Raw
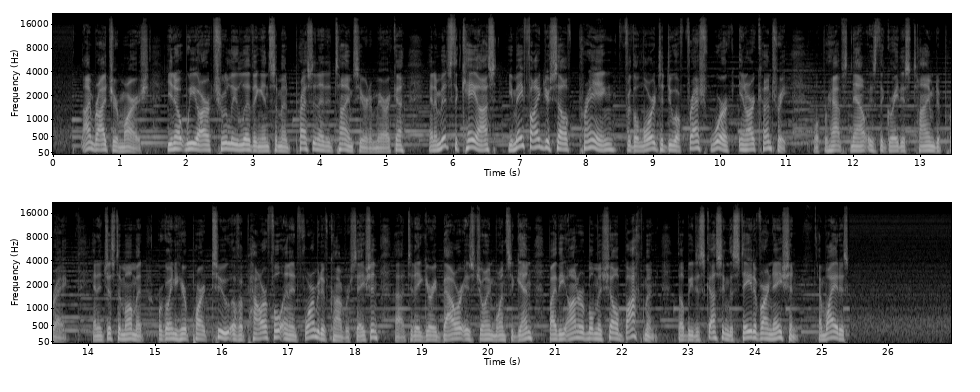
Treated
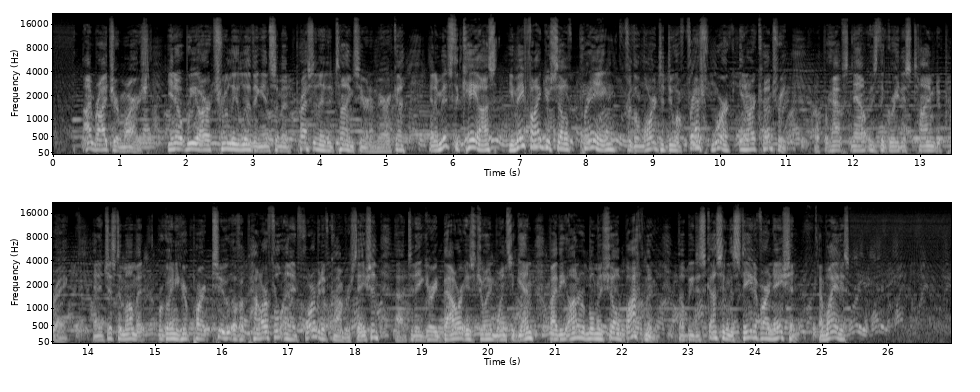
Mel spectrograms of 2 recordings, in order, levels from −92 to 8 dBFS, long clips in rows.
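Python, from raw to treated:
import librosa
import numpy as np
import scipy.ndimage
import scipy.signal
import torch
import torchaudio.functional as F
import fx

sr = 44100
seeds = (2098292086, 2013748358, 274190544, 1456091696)

y = fx.echo_stepped(x, sr, ms=340, hz=340.0, octaves=0.7, feedback_pct=70, wet_db=-7.0)
y = fx.chorus_voices(y, sr, voices=2, hz=0.36, base_ms=14, depth_ms=1.4, mix_pct=60)
y = fx.wow_flutter(y, sr, seeds[0], rate_hz=2.1, depth_cents=16.0)
y = y * librosa.db_to_amplitude(8.0)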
